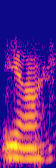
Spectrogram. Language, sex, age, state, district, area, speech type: Nepali, female, 30-45, West Bengal, Kalimpong, rural, conversation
